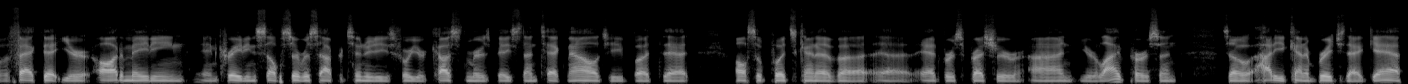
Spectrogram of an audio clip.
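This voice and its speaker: An interview guest who is a software industry expert explains his field in a notably flat, low-key melody. He talks in a wandering, conversational way, working through analogies and imagined quotes. The audio is dry, close and smooth, with no echo.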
